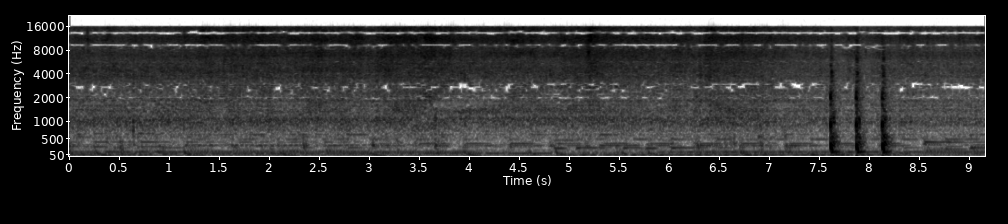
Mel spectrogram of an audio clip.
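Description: Vegetables and chopped tomatoes sizzling in a saucepan while being stirred with a wooden spoon, over background music. Near the end, three sharp knocks in quick succession.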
